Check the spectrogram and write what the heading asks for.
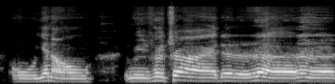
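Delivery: every "da" dragged and stretched out. Mocking what the manager will say in his press conference: shit Bruce impression. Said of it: "That's a shit Bruce impression".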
